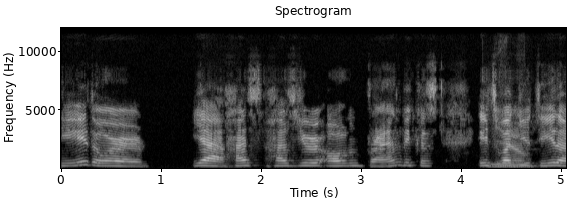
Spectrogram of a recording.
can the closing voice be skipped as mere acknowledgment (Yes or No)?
Yes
